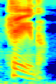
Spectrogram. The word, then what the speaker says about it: Hoene: A one Dick Vaughn, apparently is pronounced Hane. Sure. It's spelled H-O-E-N-E. Hane.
